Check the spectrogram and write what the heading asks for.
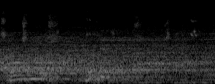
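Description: A basketball bouncing on a hardwood court under the steady noise of an arena crowd.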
